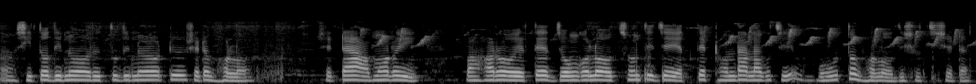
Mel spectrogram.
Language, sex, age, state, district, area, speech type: Odia, female, 30-45, Odisha, Malkangiri, urban, spontaneous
